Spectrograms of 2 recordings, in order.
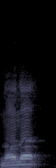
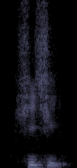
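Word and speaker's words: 七: The first is nana and the second is shichi.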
